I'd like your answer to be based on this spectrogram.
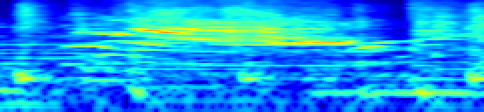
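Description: A single drawn-out cat meow, loud and close, rising and then falling in pitch.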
